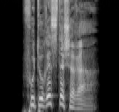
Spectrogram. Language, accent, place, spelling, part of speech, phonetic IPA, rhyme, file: German, Germany, Berlin, futuristischerer, adjective, [futuˈʁɪstɪʃəʁɐ], -ɪstɪʃəʁɐ, De-futuristischerer.ogg
- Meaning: inflection of futuristisch: 1. strong/mixed nominative masculine singular comparative degree 2. strong genitive/dative feminine singular comparative degree 3. strong genitive plural comparative degree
